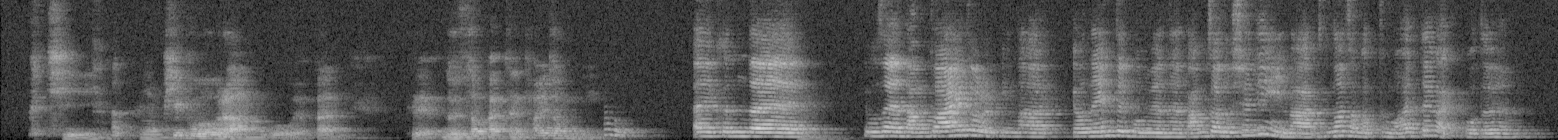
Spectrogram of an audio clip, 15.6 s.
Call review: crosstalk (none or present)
none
